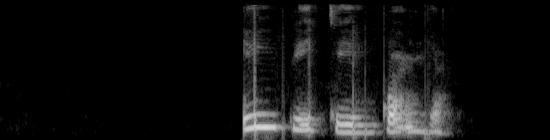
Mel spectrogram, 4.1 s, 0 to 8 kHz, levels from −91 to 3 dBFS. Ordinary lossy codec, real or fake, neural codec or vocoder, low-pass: MP3, 48 kbps; fake; codec, 24 kHz, 6 kbps, HILCodec; 7.2 kHz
